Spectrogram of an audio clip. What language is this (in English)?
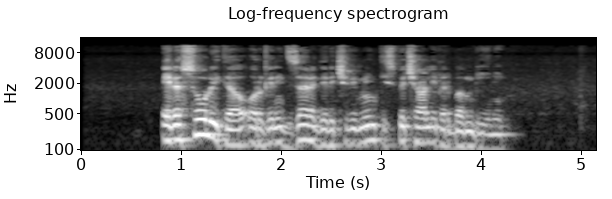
Italian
